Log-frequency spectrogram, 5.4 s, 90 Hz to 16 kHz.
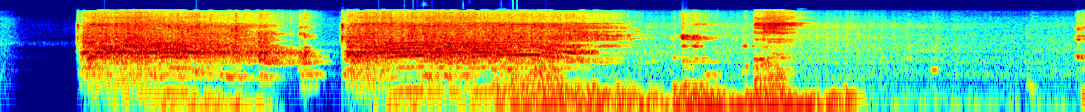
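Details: Yamaha Exciter 135 electric start after repair of a no-start fault traced to an internally broken green-white wire. Strong starter spin with a short break, then the engine catches and settles; a clean start.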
